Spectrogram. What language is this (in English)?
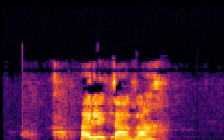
Lasi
